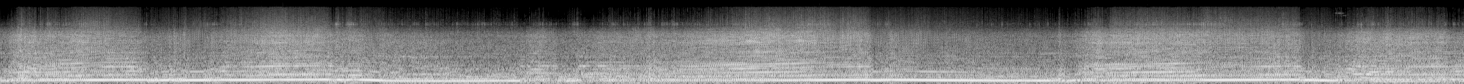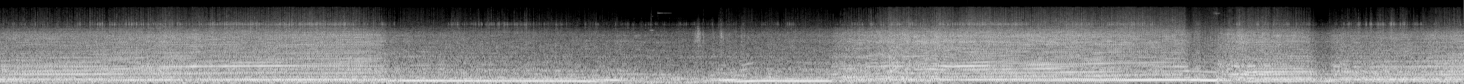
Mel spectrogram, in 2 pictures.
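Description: Alfa Romeo 33 4x4's 1.7 16-valve flat-four engine at racing pace, heard from inside the cabin, climbing in pitch through the revs and dropping back sharply at each gear change. It briefly comes off the throttle about two thirds of the way through, then pulls hard again.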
